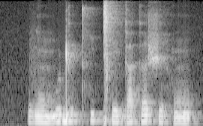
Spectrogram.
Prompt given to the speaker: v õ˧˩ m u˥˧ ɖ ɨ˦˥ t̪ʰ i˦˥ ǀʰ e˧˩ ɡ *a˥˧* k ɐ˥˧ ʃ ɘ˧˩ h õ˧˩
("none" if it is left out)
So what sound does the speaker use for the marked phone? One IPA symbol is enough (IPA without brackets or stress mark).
a˥˧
